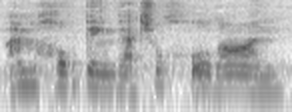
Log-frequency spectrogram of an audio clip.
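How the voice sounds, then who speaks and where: A woman with a fairly low voice reads love messages in a soft ASMR style. Her delivery is intimate and earnest, shaped by dramatic pauses. Some ambient noise sits behind her voice. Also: steady tone. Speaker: tarot reader reading out love messages. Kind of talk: soft ASMR love letter reading, spoken as the absent partner.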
